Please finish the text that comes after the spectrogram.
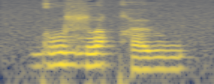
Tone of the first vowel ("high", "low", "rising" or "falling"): high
